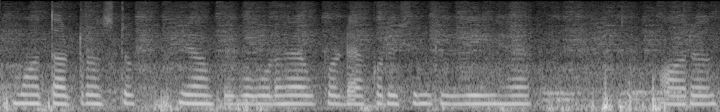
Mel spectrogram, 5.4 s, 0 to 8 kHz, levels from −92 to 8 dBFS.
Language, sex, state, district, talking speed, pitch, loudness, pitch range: Hindi, female, Punjab, Pathankot, 135 wpm, 225 Hz, -18 LUFS, 220-230 Hz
